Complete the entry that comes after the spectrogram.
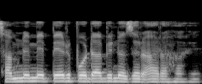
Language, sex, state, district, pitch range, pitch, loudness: Hindi, male, Arunachal Pradesh, Longding, 130-145 Hz, 140 Hz, -14 LUFS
